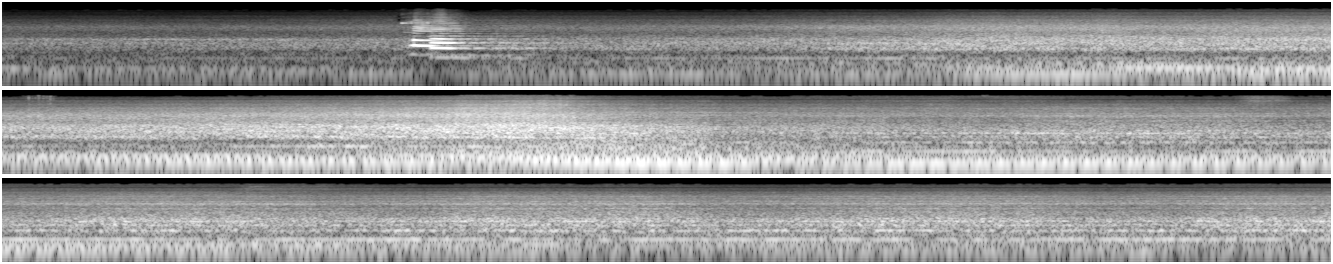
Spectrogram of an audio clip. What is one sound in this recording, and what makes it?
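A train approaches and rumbles loudly past on the rails.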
